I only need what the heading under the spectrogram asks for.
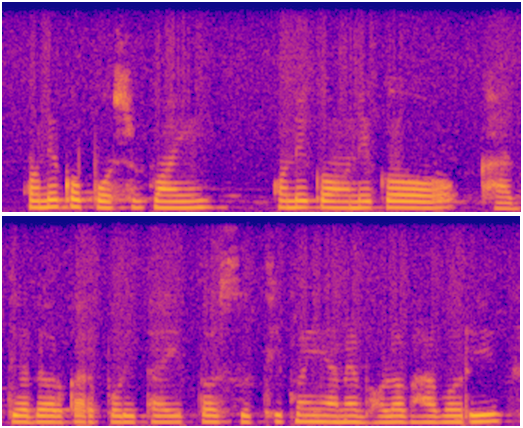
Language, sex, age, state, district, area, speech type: Odia, female, 18-30, Odisha, Balangir, urban, spontaneous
